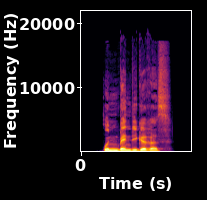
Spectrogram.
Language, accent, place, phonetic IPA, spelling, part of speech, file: German, Germany, Berlin, [ˈʊnˌbɛndɪɡəʁəs], unbändigeres, adjective, De-unbändigeres.ogg
- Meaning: strong/mixed nominative/accusative neuter singular comparative degree of unbändig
